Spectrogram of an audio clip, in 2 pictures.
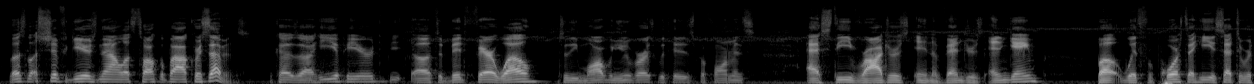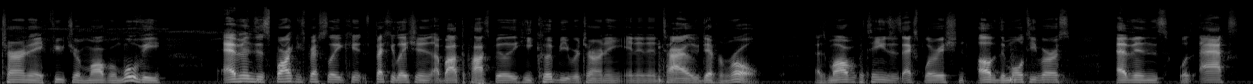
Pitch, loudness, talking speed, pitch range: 105 Hz, -31 LUFS, 180 wpm, 95-115 Hz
